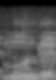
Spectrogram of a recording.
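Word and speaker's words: mais: அப்போ உதாரணம் பாருங்கோ இந்த சொல்லு மே என்று உச்சரிப்போம். அப்போ இதில் வந்து இந்த எஸ்ஸை உச்சரிக்க மாட்டோம், மே என்று உச்சரிப்பேன்.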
